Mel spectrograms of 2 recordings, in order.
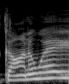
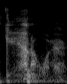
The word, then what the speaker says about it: Ganaway: station with one of my pals here, Ganaway. Ganaway. It's like every Christmas song where it says Gone Away. I'm like, no, it's Ganaway.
